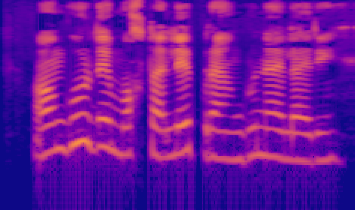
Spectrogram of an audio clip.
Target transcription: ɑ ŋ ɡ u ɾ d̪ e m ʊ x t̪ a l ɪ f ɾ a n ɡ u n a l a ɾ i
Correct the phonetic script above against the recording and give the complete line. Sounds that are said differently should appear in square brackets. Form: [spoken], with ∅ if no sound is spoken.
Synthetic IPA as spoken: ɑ ŋ ɡ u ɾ d̪ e m ʊ x t̪ a l ɪ f ɾ a [ŋ] ɡ u n a l a ɾ i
